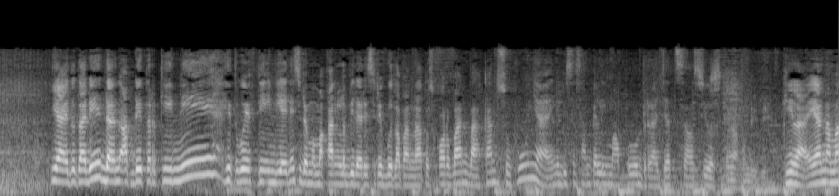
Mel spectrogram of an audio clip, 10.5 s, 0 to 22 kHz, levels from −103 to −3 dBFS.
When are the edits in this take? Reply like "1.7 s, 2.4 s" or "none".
none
